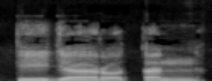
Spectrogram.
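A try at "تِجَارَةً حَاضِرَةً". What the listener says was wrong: Ya-nya panjang. Ya-nya panjang. Tapi nggak boleh putus. Tijaratan hadiratan.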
